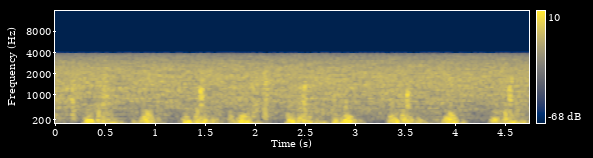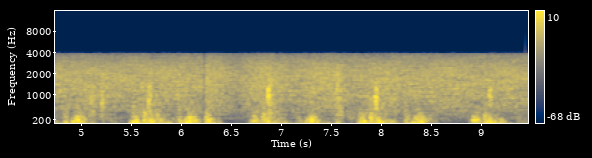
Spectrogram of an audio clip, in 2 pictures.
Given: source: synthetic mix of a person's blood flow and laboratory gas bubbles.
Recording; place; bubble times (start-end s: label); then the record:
Doppler ultrasound of blood flow; precordium
2.91-2.96 s: bubbles
From the record:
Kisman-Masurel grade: 111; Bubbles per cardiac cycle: 1 to 2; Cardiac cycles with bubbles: 1 to 10%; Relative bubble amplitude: barely perceptible (0.100 to 0.250); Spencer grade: 1 (occasional bubble signal discernible with the cardiac motion signal, with majority of cardiac periods free of bubbles); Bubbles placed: only in the low amplitude regions of the cardiac cycle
